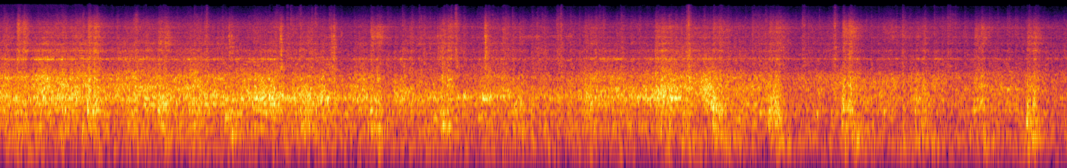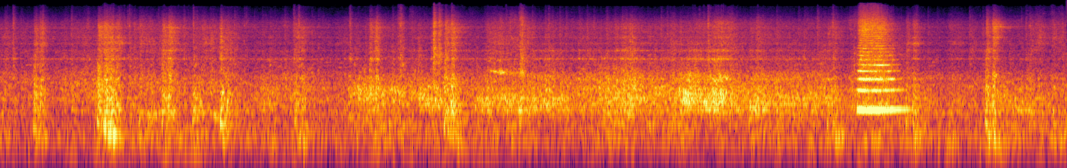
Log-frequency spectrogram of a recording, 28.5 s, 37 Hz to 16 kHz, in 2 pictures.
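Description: Nishitetsu Mo200 electric railcar running, heard from inside the car and cab: steady running noise with wheels clacking over rail joints. One short horn blast about 26 seconds in.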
